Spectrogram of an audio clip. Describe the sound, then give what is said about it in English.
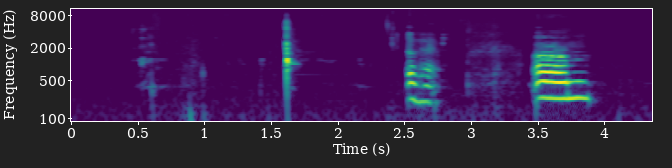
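Quiet sips of water with small wet slurps and a sharp swallowing click, followed by a brief voiced breath or satisfied sigh afterward. “Here, wait. Let's take a sip of water break, guys.”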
